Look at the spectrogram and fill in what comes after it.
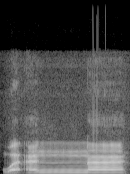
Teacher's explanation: Nun tasdid hukumnya dibaca gunnah. Cara membacanya yaitu didengungkan. Wa anna, dan dipanjangkan nunnya.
